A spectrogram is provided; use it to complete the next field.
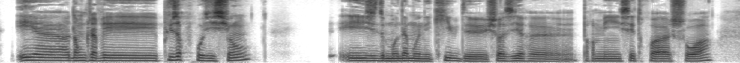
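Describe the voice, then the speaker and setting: Dry and close with no echo, the recording captures a man speaking at a very slow pace in a dark, mellow tone, his medium pitch following fairly even intonation. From Ghana, moved to Belgium at 9-10. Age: 20s. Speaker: singer. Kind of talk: interview conversation.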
